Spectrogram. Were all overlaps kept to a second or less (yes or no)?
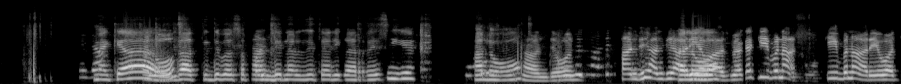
yes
